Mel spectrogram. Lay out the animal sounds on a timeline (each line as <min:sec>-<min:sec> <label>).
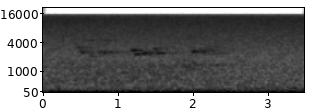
0:00.4-0:02.5 American Robin (Turdus migratorius)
